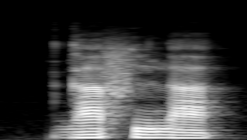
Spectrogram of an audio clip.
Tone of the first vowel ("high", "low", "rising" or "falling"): low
